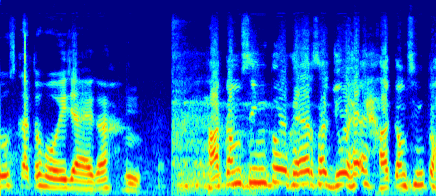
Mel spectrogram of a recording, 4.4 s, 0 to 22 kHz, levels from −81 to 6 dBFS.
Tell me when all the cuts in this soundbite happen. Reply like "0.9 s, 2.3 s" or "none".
1.6 s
